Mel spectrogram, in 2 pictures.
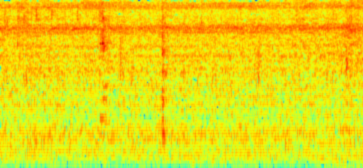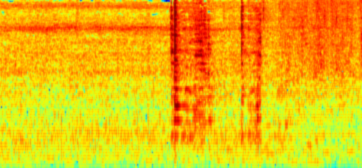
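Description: Metal ladle scooping a wet raisin mixture out of a steel pot into a steel bowl, with a soft wet stirring sound over a steady hiss. A few sharp metal-on-metal clanks come about two-thirds of the way through.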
